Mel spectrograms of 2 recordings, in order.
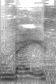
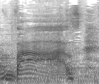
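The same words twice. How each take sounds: First: The word is said the plain, everyday way. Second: The word is said the fancy, posh way. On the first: The object is a cheap item. The speaker calls it right. "it's a vase" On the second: The object would be an expensive item. The speaker calls it wrong. "so it's not a vase"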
